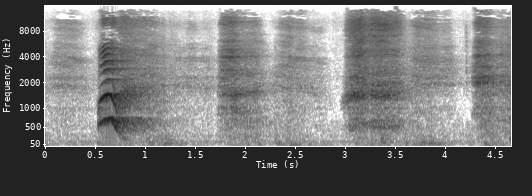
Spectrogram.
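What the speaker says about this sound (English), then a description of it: "Not talking much because I'm breathing really heavy during this one." Heavy, gasping breaths during a 30-minute cardio rebounding workout, four loud exhalations with a sharp gasp at the start, spaced about a second apart with quiet pauses between.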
